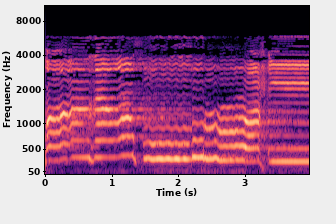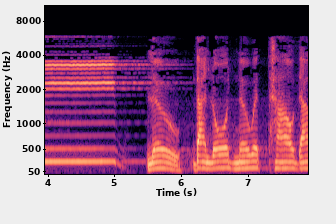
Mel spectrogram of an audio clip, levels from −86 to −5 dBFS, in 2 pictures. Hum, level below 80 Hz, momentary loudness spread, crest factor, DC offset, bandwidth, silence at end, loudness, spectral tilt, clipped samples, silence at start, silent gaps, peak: none; -54 dBFS; 7 LU; 18 dB; under 0.1%; 6.2 kHz; 0 s; -18 LUFS; -5.5 dB/octave; under 0.1%; 0 s; none; -2 dBFS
